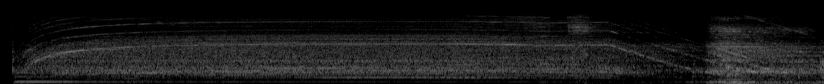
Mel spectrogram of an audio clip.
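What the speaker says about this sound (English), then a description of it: "holding the trim down and firm, and I want to make the cut" Saw cutting baseboard trim: a high whining motor spins up, holds a steady loud drone through the cut, then winds down with a brief rougher burst at the end, close by and without talk.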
